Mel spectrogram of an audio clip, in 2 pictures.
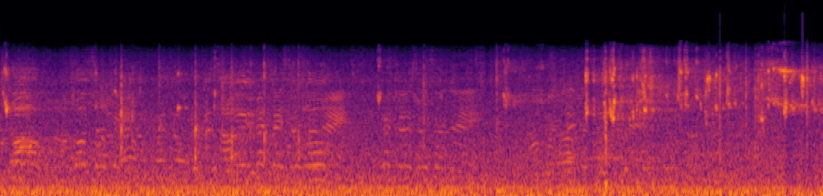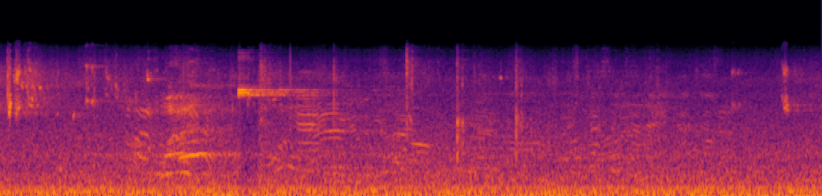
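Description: Handball players shouting and calling to each other during play, with scattered knocks of the ball and feet on the court over a steady low rumble. A short high whistle blast comes about eight seconds in.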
